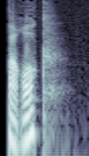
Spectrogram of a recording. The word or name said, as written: barok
